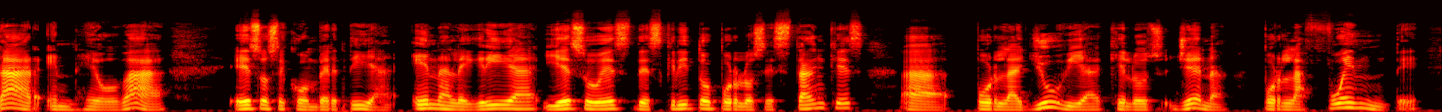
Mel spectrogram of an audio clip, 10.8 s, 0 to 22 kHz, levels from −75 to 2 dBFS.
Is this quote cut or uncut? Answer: uncut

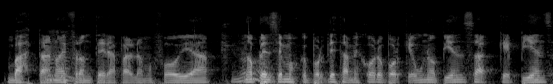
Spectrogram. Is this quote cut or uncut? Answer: cut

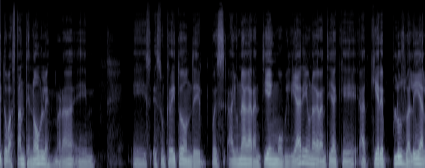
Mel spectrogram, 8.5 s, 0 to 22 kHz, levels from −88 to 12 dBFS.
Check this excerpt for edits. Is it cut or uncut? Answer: uncut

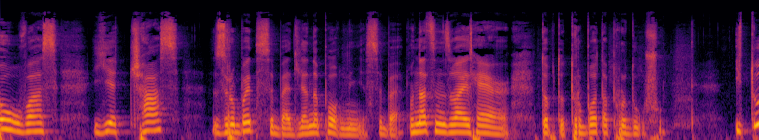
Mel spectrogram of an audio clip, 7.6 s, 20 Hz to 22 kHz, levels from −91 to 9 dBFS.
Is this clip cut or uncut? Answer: cut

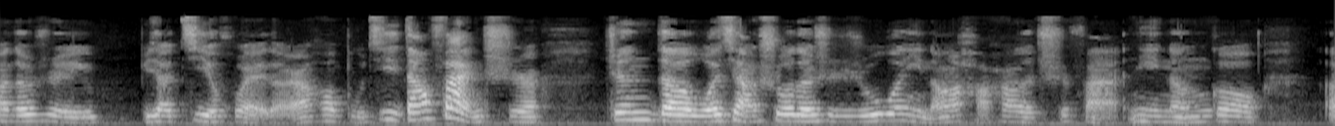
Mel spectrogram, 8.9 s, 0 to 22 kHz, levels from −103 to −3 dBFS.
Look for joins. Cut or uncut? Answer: uncut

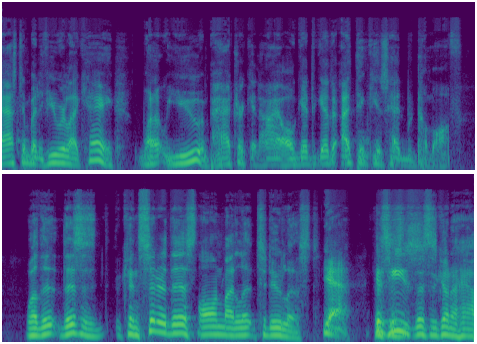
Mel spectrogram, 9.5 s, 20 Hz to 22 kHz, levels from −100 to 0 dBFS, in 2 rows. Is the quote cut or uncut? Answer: cut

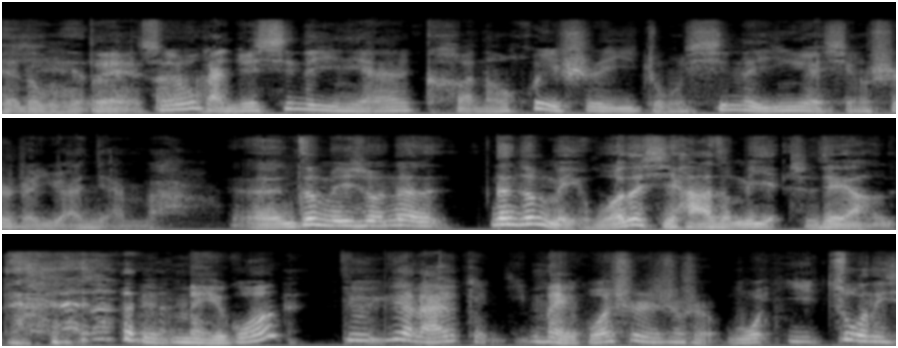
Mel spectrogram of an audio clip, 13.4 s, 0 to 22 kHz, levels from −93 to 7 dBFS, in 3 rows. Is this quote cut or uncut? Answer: cut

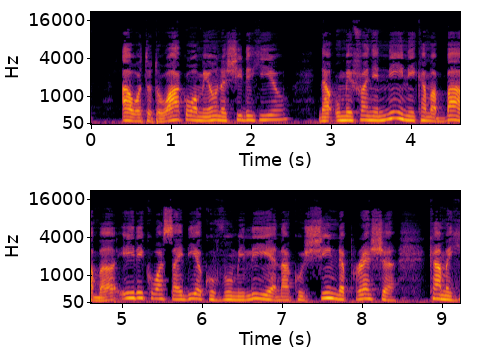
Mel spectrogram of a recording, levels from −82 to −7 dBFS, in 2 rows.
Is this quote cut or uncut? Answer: uncut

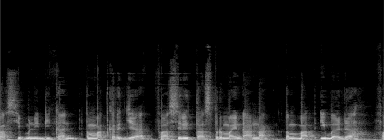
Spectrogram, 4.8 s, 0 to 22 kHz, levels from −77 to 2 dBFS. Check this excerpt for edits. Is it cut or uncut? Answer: uncut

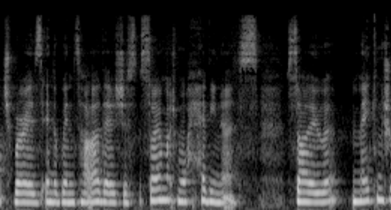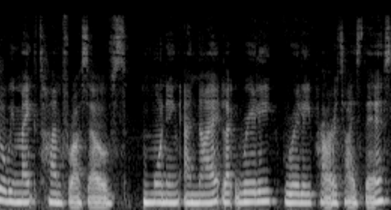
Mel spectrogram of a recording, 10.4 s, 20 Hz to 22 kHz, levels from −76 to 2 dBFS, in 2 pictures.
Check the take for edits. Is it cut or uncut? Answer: uncut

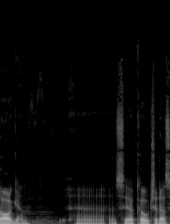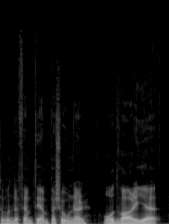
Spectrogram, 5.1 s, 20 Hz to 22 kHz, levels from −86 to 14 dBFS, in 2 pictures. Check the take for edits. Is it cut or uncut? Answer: cut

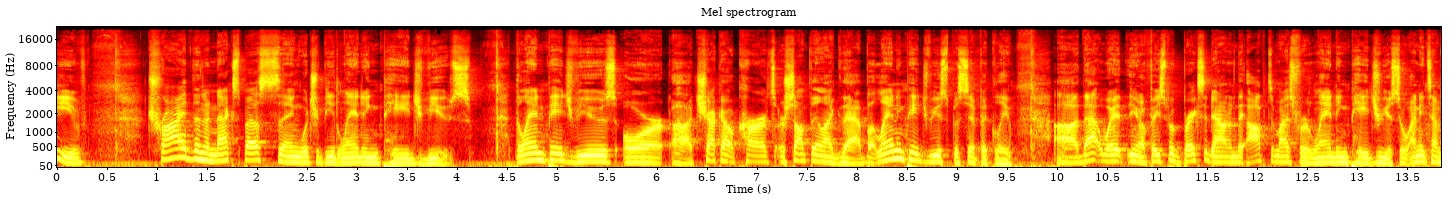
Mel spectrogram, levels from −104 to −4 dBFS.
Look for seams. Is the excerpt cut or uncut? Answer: uncut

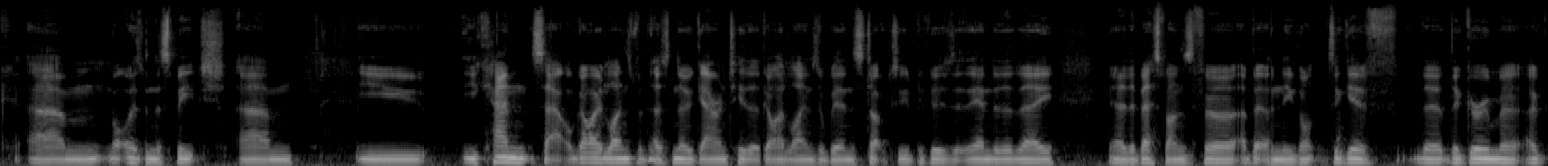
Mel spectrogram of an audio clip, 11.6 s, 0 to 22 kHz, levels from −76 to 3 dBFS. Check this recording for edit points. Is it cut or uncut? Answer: cut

